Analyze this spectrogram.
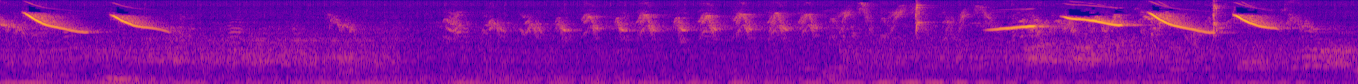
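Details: Rufous-collared sparrow (tico-tico) song, played to warm up and stimulate captive birds: clear whistled notes that slur steeply downward, two at the start, then softer high notes, then a rising whistle followed by more falling slurs, over a low steady hum.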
